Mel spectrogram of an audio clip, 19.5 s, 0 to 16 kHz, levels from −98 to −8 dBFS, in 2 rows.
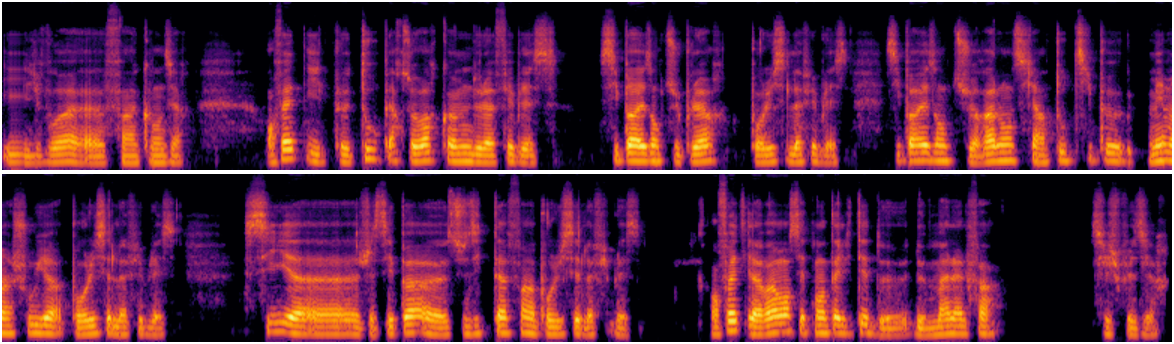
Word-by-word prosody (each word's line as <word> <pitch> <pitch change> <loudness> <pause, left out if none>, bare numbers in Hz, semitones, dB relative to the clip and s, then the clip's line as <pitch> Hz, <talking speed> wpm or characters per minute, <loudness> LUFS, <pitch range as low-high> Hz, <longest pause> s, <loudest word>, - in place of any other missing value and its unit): il 120 -2 -8
voit, 125 +2 0
heu 115 - -2
enfin, 110 +1 -5
comment 115 0 -5
dire? 115 - -9 0.6
En - - -4
fait 170 0 +4
il 125 -3 -6
peut 120 -1 -5
tout 175 -1 -3
percevoir 145 -2 +1
comme 135 -1 +1
de 125 - +1
la 115 -1 +3
faiblesse. 115 -3 -5 0.3
Si - - -6
par 140 - +8
exemple 135 0 +5
tu 125 - -7
pleures, 135 +3 +1 0.2
pour - - -2
lui 120 - -1
c'est 125 - -7
de 125 - 0
la 120 - -1
faiblesse. 130 -2 -8 0.3
Si - - -8
par 145 0 +3
exemple 140 -1 +2
tu - - -4
ralentis 140 +2 +2
un 120 - -2
tout 145 +2 -7
petit 140 - -7
peu, 140 -1 -2 0.2
même 140 +2 +2
un 135 - +2
chouïa, 135 0 +1
pour 115 - -1
lui 125 - +1
c'est 135 - 0
de - - -2
la 120 - -2
faiblesse. 115 -3 -8 0.5
Si, 160 -1 -2
heu, 120 -1 +2
je - - -6
sais 125 - -4
pas, 145 +1 +5 0.2
heu, - - -4
tu 130 - -6
dis 130 +2 -7
que - - -40
tu - - +2
as - - +5
faim, 140 -1 0
pour 120 - -2
lui 120 - -4
c'est 125 - 0
de - - -9
la 115 - -2
faiblesse. - - -10 0.6
En 120 - -3
fait, 175 +5 +5
il - - +4
y - - +10
a 120 - +6
vraiment 150 +5 +7
cette 155 - -4
mentalité 135 +1 +1
de 110 -5 -7
de 110 - -2
mâle 120 +4 0
alpha. 130 -1 -2 0.7
Si - - -7
je - - -7
puis - - -6
dire. - - -11
130 Hz, 245 wpm, -25 LUFS, 120-140 Hz, 0.7 s, y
